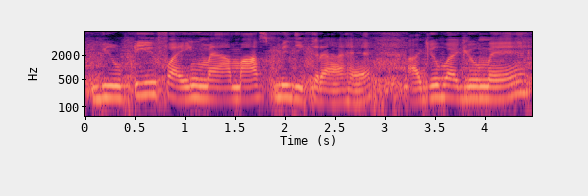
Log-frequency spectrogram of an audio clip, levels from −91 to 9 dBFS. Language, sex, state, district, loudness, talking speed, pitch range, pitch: Hindi, female, Uttar Pradesh, Jyotiba Phule Nagar, -15 LUFS, 145 wpm, 155-175 Hz, 165 Hz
